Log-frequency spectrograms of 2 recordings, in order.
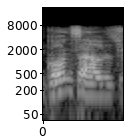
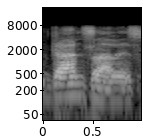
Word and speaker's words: Gonzalez: I misspelled your name before and I keep pronouncing it going south rather than Gonzales okay now I understand okay so everything's all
